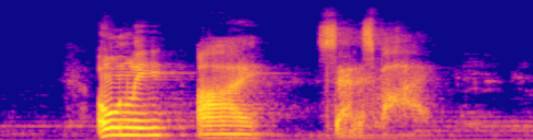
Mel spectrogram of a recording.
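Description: A man speaks with animation into a clip-on microphone.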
